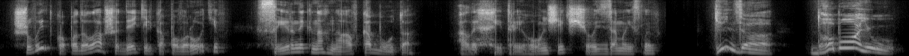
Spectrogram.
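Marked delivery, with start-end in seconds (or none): 8.9-11.2 loud, high battle-cry shout, бою stretched long. In a story, the cunning racer calls his ninjas into battle, shouted. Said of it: "крикнув Кабуто".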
